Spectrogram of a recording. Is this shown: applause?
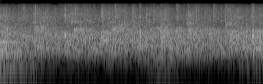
yes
